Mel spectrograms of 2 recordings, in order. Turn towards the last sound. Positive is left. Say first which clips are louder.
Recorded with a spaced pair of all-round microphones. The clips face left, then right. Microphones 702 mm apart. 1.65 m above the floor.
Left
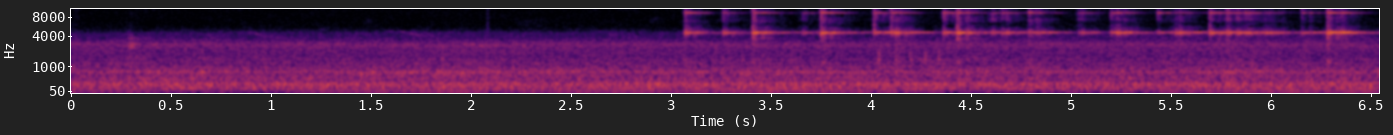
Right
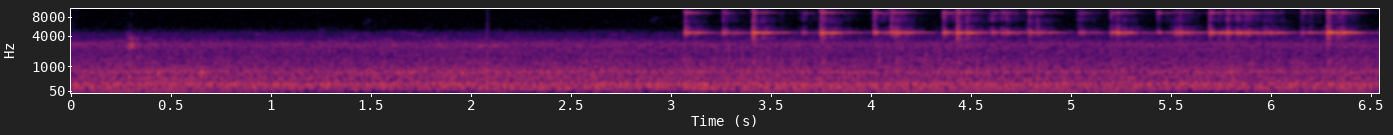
# right 1 dB
turn(degrees=-65)  # may be behind; listen again after turning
